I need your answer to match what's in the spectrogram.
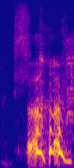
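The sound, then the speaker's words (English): A sneeze: a short breathy intake gives way to a loud, voiced burst whose pitch drops sharply, followed by a second falling, explosive push of breath. “Bless you.”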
